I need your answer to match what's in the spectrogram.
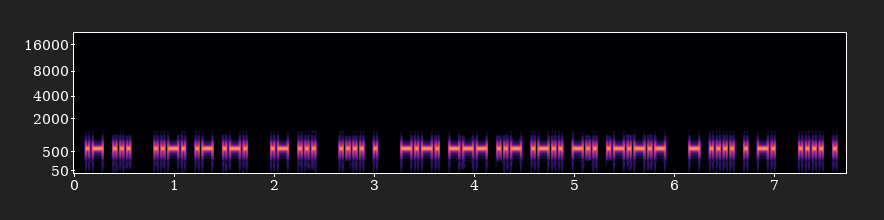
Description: Morse code, heard as a keyed tone, about 34 wpm, 600 Hz. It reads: AS FAR AS HE COULD. THEN HE
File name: the old man and the sea 2 35wpm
